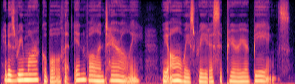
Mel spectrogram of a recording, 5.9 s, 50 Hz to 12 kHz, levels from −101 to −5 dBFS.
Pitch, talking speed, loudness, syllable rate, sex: 150 Hz, 110 wpm, -19 LUFS, 4.2 syllables/s, female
